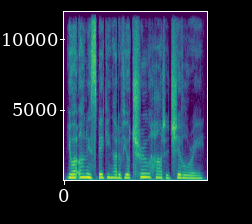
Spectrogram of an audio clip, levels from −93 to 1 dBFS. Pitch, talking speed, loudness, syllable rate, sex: 215 Hz, 210 wpm, -14 LUFS, 5.9 syllables/s, female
